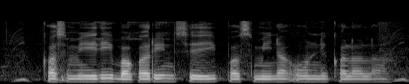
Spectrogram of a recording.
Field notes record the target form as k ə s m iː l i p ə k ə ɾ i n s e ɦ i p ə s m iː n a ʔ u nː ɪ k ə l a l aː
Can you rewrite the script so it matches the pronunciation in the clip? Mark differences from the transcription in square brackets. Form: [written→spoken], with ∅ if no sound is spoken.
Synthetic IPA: k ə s m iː [l→ɾ] i [p→b] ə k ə ɾ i n s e ɦ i p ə s m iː n a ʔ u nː ɪ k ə l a l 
